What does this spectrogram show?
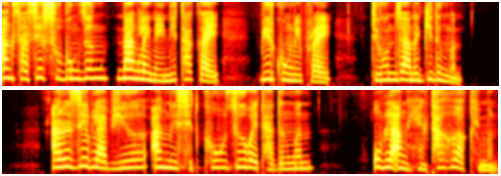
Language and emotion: Bodo, fearful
